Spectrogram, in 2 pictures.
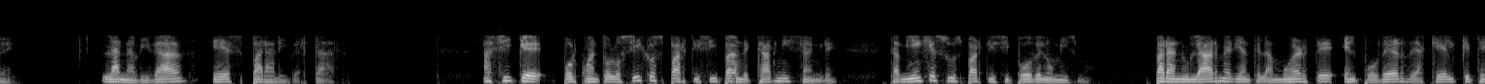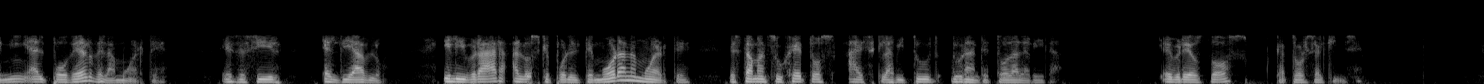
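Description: GSM full-rate codec damage runs throughout: vocal-tract modelling with sparse pulse excitation gives the speech a plainly audible buzzy, gravelly roughness, consistent with 13 kbps full-rate GSM.

Lost GSM frames occur at 2.70 to 2.75 s, 7.30 to 7.50 s and 20.12 to 20.18 s. Each gap is filled by repeating the last good frame, leaving a brief rough, metallic ring.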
